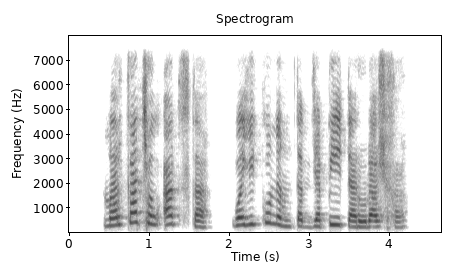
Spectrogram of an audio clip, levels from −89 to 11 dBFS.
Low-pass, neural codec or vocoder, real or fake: 7.2 kHz; codec, 44.1 kHz, 3.4 kbps, Pupu-Codec; fake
